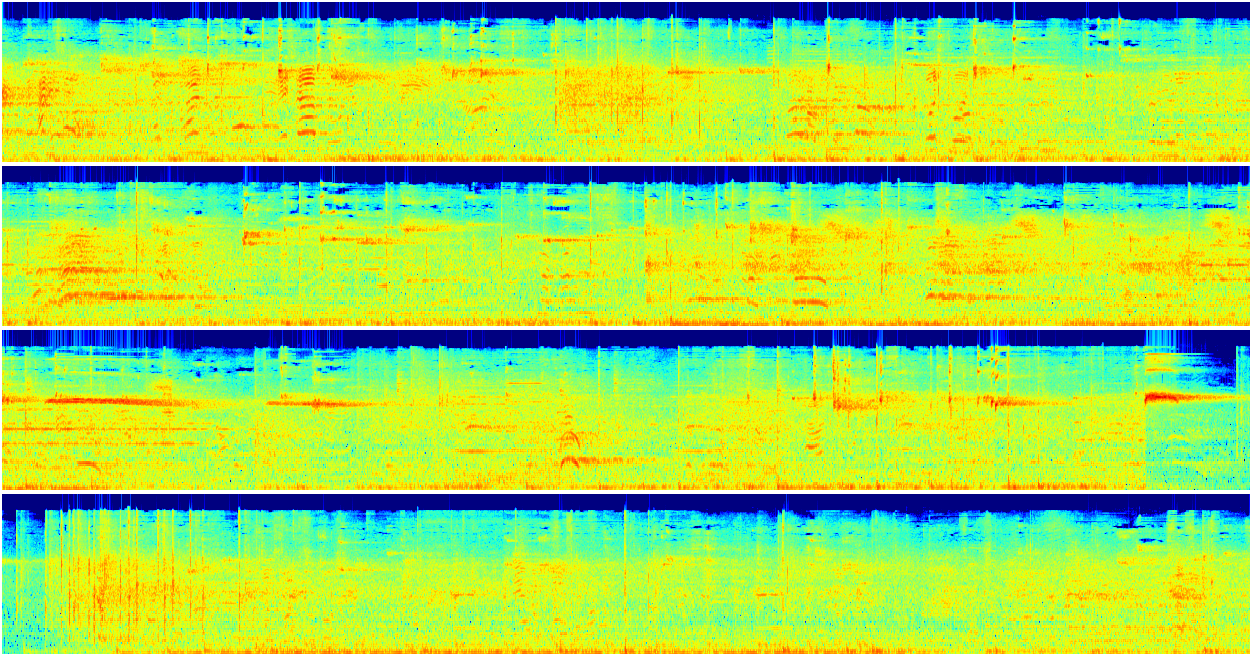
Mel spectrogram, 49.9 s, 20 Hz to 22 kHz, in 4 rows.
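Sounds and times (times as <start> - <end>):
high-pitched shoe squeaks: 1.0 - 5.5, 6.7 - 11.6, 13.2 - 23.9, 24.6 - 29.0, 29.6 - 30.6, 31.8 - 35.4.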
